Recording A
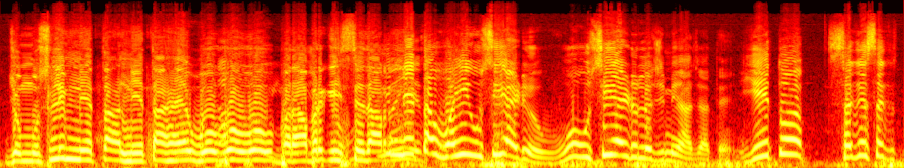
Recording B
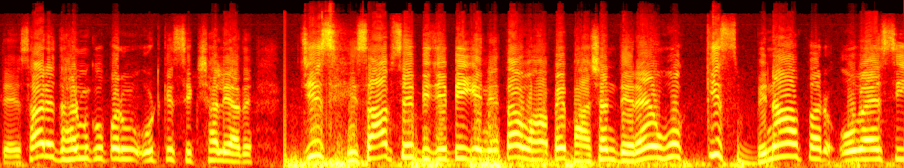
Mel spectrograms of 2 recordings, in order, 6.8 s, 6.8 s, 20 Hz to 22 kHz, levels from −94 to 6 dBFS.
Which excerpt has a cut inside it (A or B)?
B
